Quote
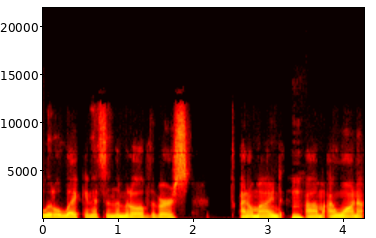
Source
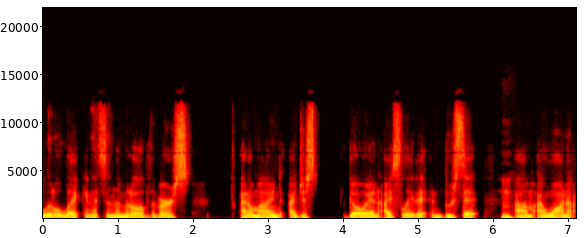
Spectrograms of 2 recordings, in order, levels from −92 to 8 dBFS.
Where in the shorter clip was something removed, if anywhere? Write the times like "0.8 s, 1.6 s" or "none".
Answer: 3.2 s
